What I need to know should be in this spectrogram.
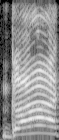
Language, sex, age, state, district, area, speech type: Bengali, female, 30-45, West Bengal, Nadia, rural, read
